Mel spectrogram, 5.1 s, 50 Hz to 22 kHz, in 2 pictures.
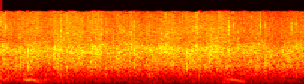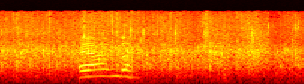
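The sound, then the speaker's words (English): Loud, sustained audience applause with an even, dense texture continues from start to finish. A single voice briefly whoops over it midway, with a few quieter vocal calls earlier. “I am certain that a lot of that applause was for my husband of 35 years.”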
